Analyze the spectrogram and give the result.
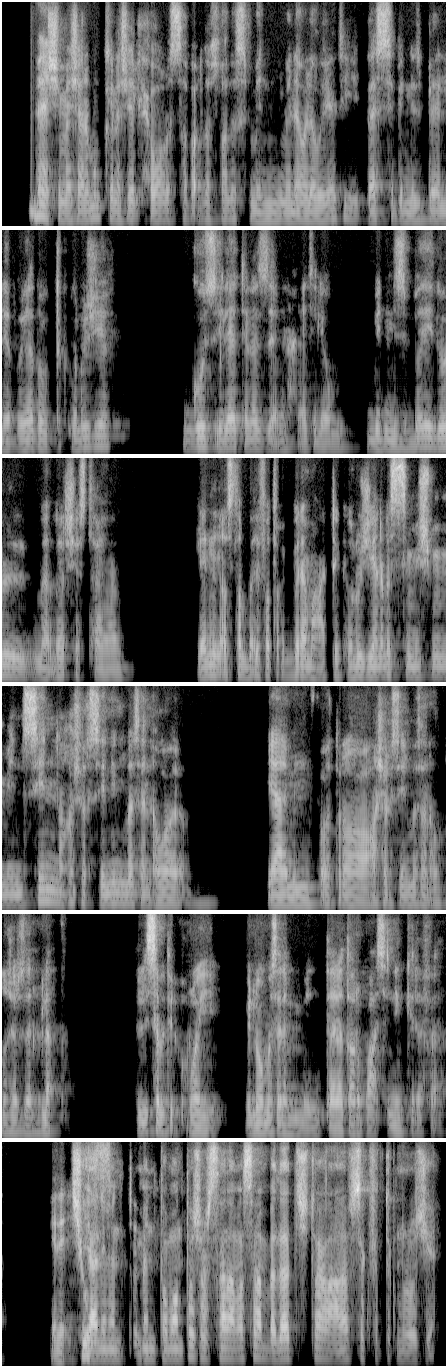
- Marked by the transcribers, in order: unintelligible speech
- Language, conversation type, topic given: Arabic, podcast, إيه أهم نصيحة ممكن تقولها لنفسك وإنت أصغر؟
